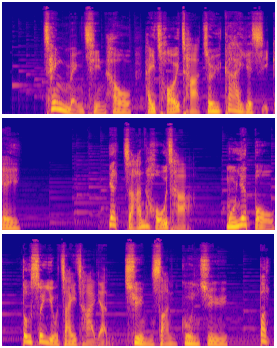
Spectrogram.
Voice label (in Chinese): 粤语 专题 六堡茶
